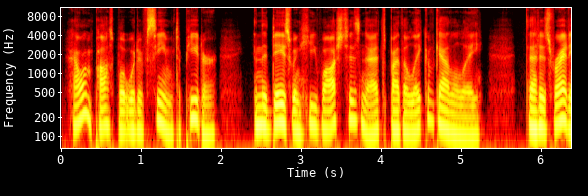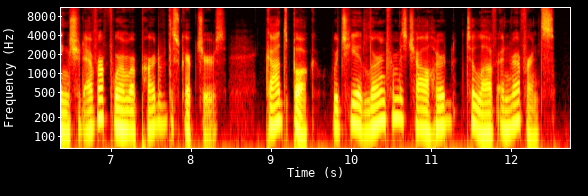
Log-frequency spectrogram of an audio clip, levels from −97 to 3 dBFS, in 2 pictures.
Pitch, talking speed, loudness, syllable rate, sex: 135 Hz, 205 wpm, -19 LUFS, 5.8 syllables/s, male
